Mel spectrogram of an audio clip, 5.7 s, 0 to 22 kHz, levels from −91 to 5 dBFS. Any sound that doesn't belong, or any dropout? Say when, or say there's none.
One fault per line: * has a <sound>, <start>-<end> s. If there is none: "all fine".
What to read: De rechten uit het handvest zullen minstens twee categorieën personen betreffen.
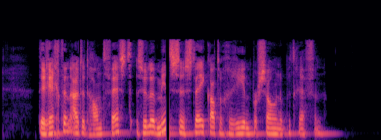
* has a dropout, 2.5-2.6 s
